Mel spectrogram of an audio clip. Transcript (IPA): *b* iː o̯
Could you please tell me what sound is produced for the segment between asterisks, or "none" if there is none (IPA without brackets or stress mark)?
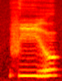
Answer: f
